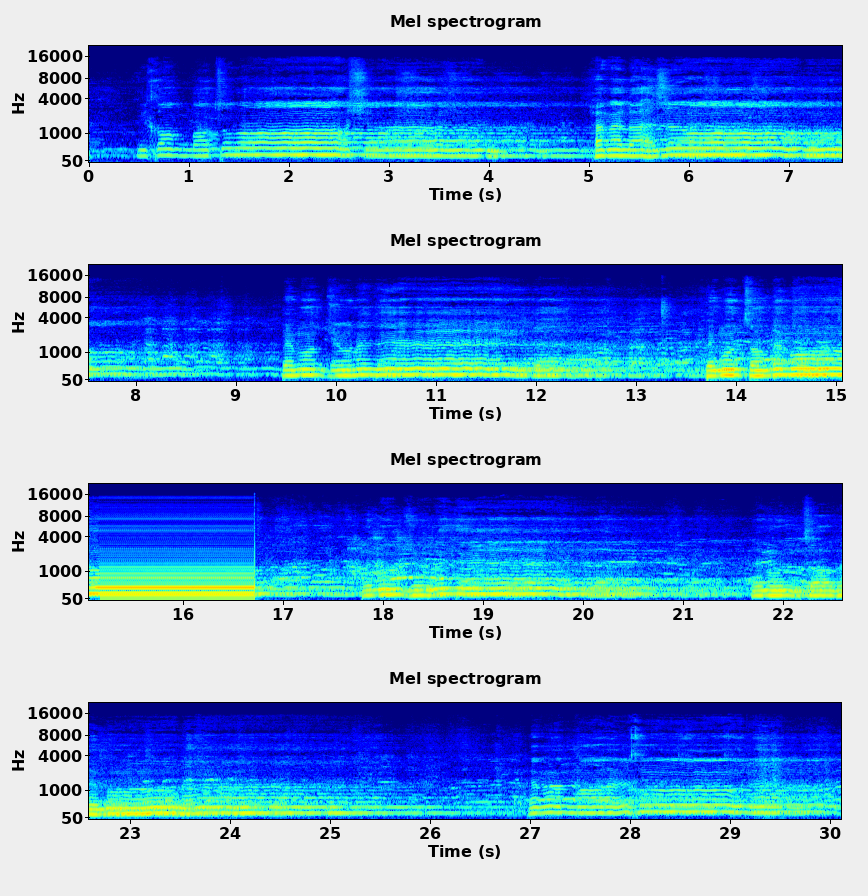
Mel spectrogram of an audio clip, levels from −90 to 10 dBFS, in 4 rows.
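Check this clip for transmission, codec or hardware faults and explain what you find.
One hardware-side fault is present. From 15.18 to 16.71 s the audio gives way to a steady, flat buzz at 50 Hz. This is a system hang loop: the computer or its audio driver stopped supplying new samples, but the sound hardware kept replaying the same 20 ms stretch of its ring buffer, 77 times in a row. A loop that short repeats quickly enough to fuse into a tone rather than a stutter.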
